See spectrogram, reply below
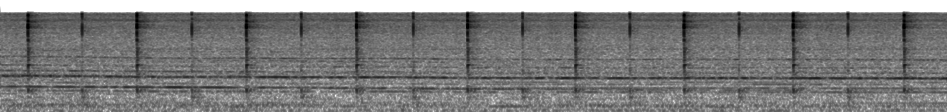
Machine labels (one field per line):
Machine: valve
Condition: normal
